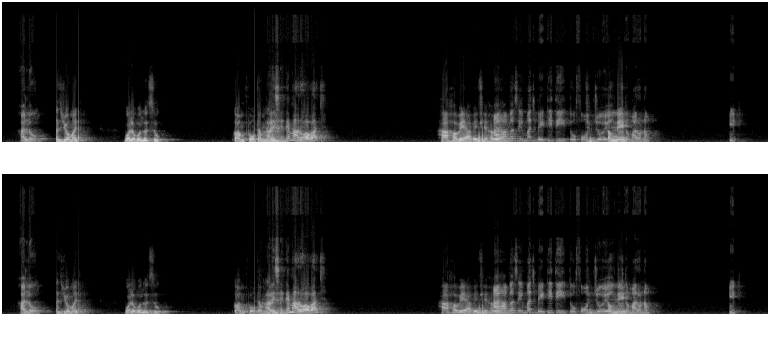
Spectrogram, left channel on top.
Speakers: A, on the right; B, on the left.
A: હલો
B: બસ જો મજ. બોલો બોલો સુખ. શ કમ ફ તમને.
A: આવે છે ને મારો અવાજ
B: હા હવે આવે. છે હવે
A: હા
B: આવે
A: હા બસ એમ જ બેઠી હતી તો ફોન
B: છે
A: જોયો
B: તમને
A: તો તમારો નંબર. કે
